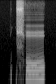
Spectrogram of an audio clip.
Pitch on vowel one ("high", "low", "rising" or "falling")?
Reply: rising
